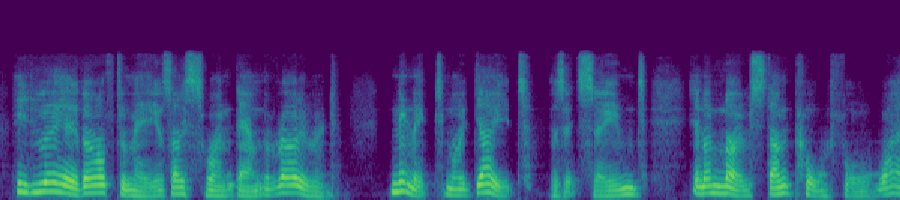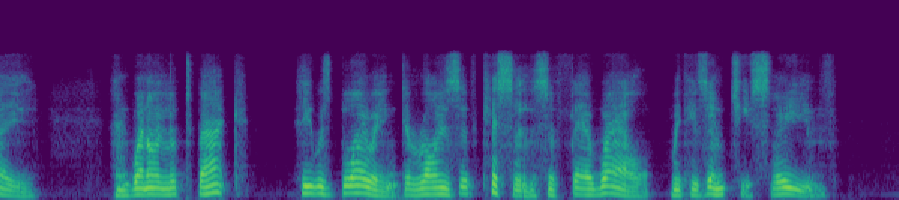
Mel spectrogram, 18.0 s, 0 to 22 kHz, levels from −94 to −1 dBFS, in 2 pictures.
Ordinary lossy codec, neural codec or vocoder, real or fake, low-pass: Opus, 24 kbps; codec, 24 kHz, 1 kbps, SNAC; fake; 7.2 kHz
